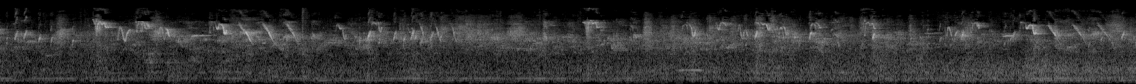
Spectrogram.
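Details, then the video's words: Long, steady twittering by a Yasmin bird: continuous high chirps and flicking notes repeated densely for about eleven seconds, with a faint low hum in the background. "تغريد طائر ياسمين"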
